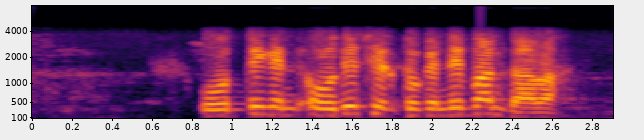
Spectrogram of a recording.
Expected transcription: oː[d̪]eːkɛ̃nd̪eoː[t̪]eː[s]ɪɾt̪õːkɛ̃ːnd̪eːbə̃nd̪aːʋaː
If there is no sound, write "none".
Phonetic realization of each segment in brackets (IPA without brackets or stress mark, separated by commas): t̪, d̪, s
